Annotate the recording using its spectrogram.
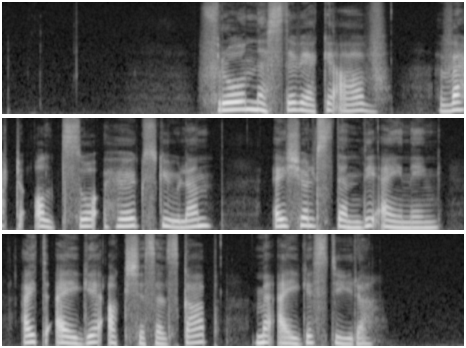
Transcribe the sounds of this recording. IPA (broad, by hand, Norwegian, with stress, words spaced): ˈfɾoː ˈnɛstə ˈʋeːkə ˈɑːʋ ˈʋæʈ ˈɑltsɔ ˈhøːɡˌskʉːlən ˈeɪ ˈʃøːlˌstɛndɪ ˈæɪnɪŋ ˈæɪt ˈæɪɡə ˈɑkʃəsɛlˌskɑːp ˈmeː ˈæɪɡə ˈstyːɾə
